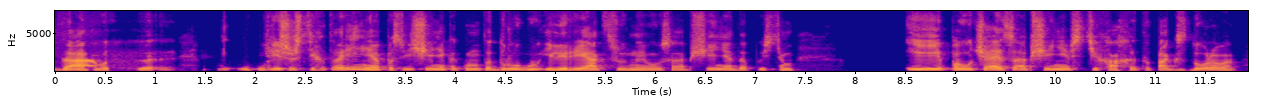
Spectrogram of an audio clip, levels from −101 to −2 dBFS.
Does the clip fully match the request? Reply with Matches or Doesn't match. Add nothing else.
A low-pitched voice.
Matches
